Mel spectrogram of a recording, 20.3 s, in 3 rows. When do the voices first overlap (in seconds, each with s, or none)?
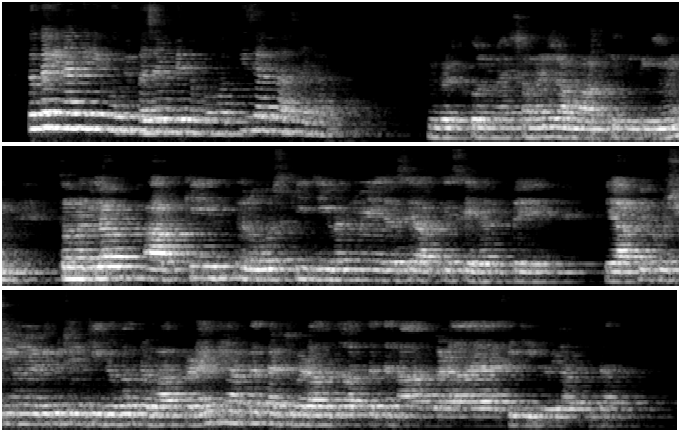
none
